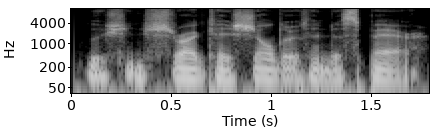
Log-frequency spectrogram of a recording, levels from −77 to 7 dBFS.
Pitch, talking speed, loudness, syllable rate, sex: 90 Hz, 200 wpm, -16 LUFS, 6.1 syllables/s, male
